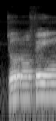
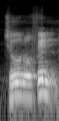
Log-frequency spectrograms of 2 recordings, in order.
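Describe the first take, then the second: First: The word ends with an ng sound. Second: The word ends with a clear n sound. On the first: The speaker calls it wrong. "bukan dibaca jurufing, salah itu" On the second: The speaker calls it right. "yang benar adalah jurufin harin"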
